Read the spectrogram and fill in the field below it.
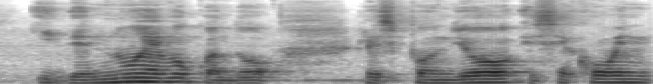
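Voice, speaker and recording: A man speaks at a medium pitch. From Belgium. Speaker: restorative justice consultant. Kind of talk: recorded talk for online seminar. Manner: hesitant with many fillers.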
